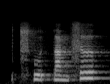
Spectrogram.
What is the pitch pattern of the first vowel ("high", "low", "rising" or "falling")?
low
